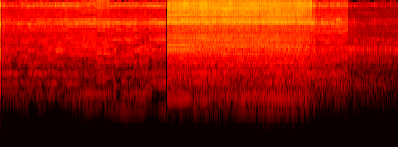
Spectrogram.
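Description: A small power cutting tool grinds through rusted screws on an RC backhoe loader, a steady close whine that jumps louder and harsher midway as the blade bites into the metal, then eases off.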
